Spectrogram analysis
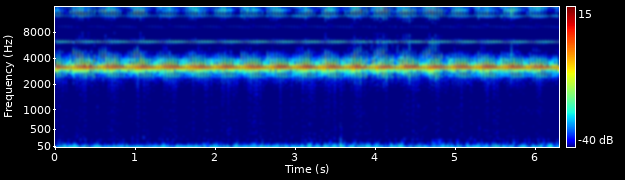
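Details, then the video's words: Tree cricket in Vail, Arizona, perched in brittlebush at 3300 ft on a late December evening near 70 °F, already singing for about an hour: continuous shrill pulsed trill at one steady high pitch, very regular. "Arizona Tree Cricket"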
